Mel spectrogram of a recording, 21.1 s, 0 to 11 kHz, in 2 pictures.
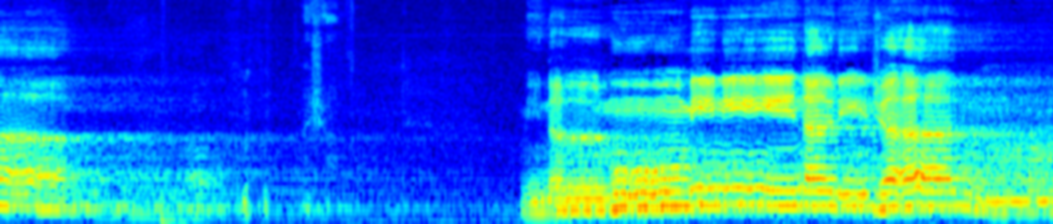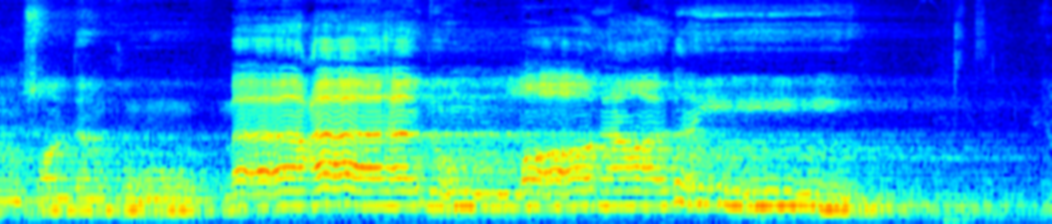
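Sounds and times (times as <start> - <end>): man chanting into microphone: 0.0 - 2.2, 5.2 - 21.0.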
